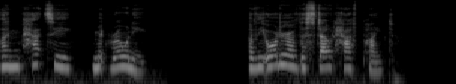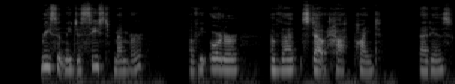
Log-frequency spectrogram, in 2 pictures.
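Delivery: eerie ghostly voice. A game master voices a recently deceased member introducing herself; ghostly voice. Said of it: "with a sort of ghostly voice".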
